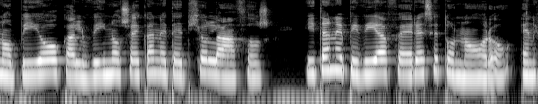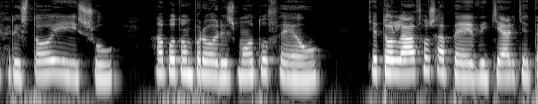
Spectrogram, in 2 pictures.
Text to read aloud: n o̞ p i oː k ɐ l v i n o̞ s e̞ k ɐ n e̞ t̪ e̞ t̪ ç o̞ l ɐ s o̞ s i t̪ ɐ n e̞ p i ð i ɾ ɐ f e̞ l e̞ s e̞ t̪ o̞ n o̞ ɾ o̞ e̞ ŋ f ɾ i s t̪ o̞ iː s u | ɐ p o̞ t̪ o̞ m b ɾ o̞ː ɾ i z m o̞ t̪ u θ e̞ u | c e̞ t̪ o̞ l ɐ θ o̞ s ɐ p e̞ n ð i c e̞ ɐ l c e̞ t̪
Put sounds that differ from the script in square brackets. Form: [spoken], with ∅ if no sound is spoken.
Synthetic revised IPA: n o̞ p i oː k ɐ l v i n o̞ s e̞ k ɐ n e̞ t̪ e̞ t̪ ç o̞ l ɐ [θ] o̞ s i t̪ ɐ n e̞ p i ð i [∅] ɐ f e̞ [ɾ] e̞ s e̞ t̪ o̞ n o̞ ɾ o̞ e̞ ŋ [x] ɾ i s t̪ o̞ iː s u | ɐ p o̞ t̪ o̞ m b ɾ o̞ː ɾ i z m o̞ t̪ u θ e̞ u | c e̞ t̪ o̞ l ɐ θ o̞ s ɐ p e̞ [∅] ð i c e̞ ɐ [ɾ] c e̞ t̪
